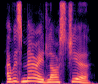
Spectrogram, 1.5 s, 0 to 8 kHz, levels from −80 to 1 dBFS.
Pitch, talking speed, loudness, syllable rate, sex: 250 Hz, 205 wpm, -16 LUFS, 4.6 syllables/s, female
